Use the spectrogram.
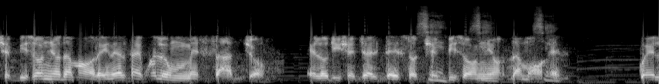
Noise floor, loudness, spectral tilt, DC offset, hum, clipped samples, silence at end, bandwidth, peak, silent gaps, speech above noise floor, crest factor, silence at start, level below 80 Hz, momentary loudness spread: -52 dBFS; -16 LUFS; -3 dB/octave; under 0.1%; none; under 0.1%; 0 s; 13.5 kHz; -2 dBFS; none; 36 dB; 14 dB; 0 s; -62 dBFS; 5 LU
